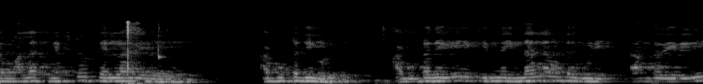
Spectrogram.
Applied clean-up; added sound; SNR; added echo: classical method WPE with log-MMSE.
